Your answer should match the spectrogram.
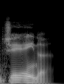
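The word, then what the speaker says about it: جنة: narrow passage of no return called the Barzakh, pronounced Barzakh, to one of several destinations. Paradise is called the garden, Jannah, pronoun Jannah.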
